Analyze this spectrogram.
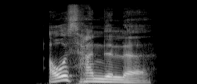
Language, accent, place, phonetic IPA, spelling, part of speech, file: German, Germany, Berlin, [ˈaʊ̯sˌhandələ], aushandele, verb, De-aushandele.ogg
- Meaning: inflection of aushandeln: 1. first-person singular dependent present 2. first/third-person singular dependent subjunctive I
